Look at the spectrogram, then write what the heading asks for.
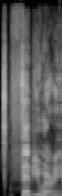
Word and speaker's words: February: And so I know the right way to say it. February. Yes. Yeah, I don't use, but some people do say February. But both, according to the M-W Merriam-Webster Talking Dictionary, both are actually correct.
